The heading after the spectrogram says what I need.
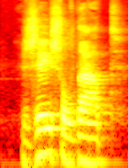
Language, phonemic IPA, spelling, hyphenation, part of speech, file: Dutch, /ˈzeː.sɔlˌdaːt/, zeesoldaat, zee‧sol‧daat, noun, Nl-zeesoldaat.ogg
- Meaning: marine, soldier operating at sea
